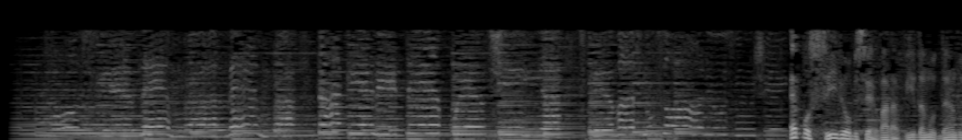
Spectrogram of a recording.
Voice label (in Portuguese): IRMÃO DISTANTE M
